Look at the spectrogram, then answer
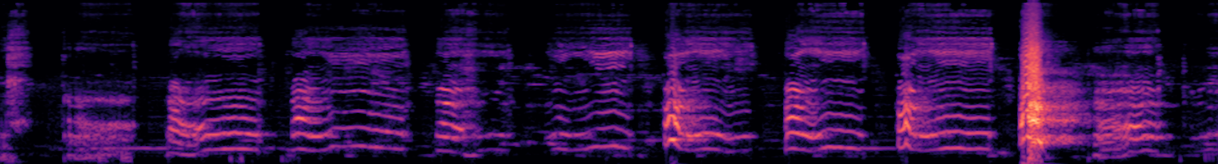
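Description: A Labrador gives a run of drawn-out, tuneful bark-howls that bend up and down in pitch.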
